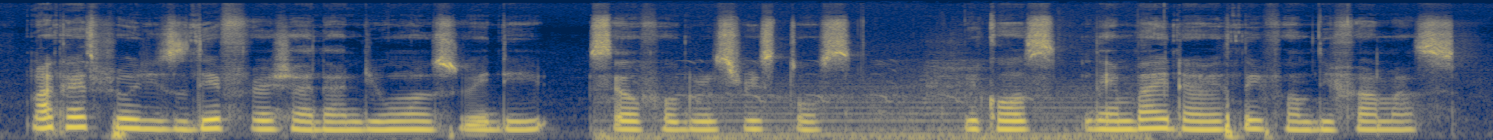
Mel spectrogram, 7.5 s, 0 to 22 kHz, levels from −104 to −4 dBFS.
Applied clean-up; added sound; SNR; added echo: none; Gull, seagull; 18 dB; none.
